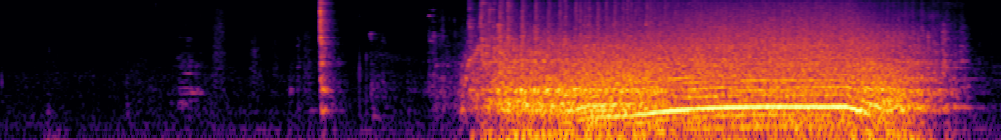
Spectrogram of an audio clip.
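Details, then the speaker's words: Briggs and Stratton Quantum mower engine: after some handling it fires and holds a steady, high, screaming pitch far above normal speed; over-revving from a misadjusted governor. "now i don't know if you can hear that entirely but the problem is it is revving insanely high"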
